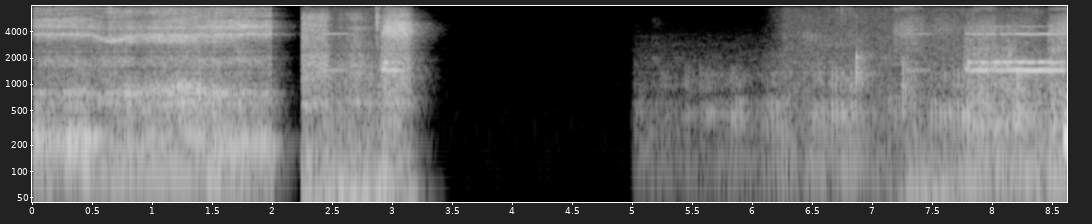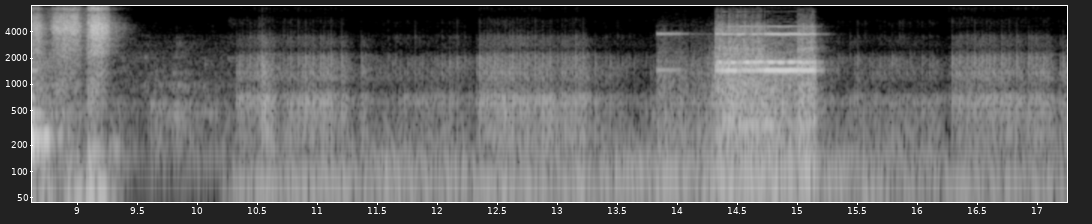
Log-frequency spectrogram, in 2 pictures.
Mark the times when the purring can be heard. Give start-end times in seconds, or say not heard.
5.0-17.2.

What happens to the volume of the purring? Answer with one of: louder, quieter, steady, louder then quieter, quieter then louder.
louder then quieter.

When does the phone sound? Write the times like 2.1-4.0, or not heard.
2.4-3.1, 7.2-8.7, 13.8-15.2.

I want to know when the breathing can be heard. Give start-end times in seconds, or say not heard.
0.0-3.2, 7.1-9.3.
